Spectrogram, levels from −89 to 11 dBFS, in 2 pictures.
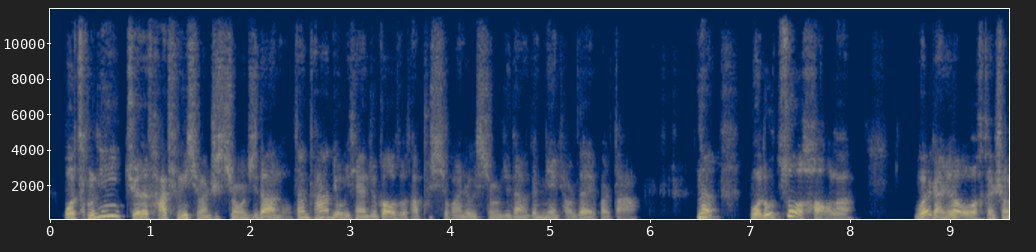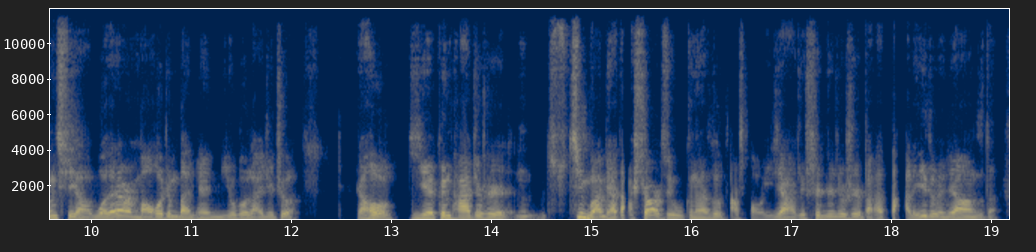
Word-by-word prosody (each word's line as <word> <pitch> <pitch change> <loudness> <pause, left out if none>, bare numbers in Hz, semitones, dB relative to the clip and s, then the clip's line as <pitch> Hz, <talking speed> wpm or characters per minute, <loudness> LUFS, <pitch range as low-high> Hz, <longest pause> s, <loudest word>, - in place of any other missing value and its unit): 我 140 +1 +6
曾 170 +6 0
经 285 +1 +3
觉 - - +2
得 145 - +6
他 160 - +2
挺 165 0 0
喜 130 -8 -3
欢 110 -1 -2
吃 115 - -4
西 135 - -3
红 125 - 0
柿 110 - -6
鸡 115 - -6
蛋 130 -5 +4
的， 100 -1 -14
但 185 0 -2
他 185 +3 0
有 115 - -3
一 - - -3
天 135 +3 -3
就 140 - -4
告 120 - +4
诉 115 - -7
我， - - -5
他 130 - -5
不 130 - -21
喜 - - -8
欢 105 -1 -7
这 110 - -5
个 110 - -5
西 115 +2 -8
红 115 - -6
柿 - - -8
鸡 110 - -7
蛋 110 -3 -4
跟 115 - -6
面 120 0 -4
条 105 -1 -10
儿 - - -8
在 120 0 -1
一 105 - -6
块 110 +1 -7
搭， 95 -2 -9 0.6
那 - - +4 0.3
我 135 +1 +5
都 215 - +4
做 270 +8 +4
好 95 - 0
了， 100 +3 -5 0.6
我 - - +5
也 - - +1
感 - - +1
觉 135 - -2
到 - - +7
我 125 +1 +2
很 125 -2 -5
生 135 +6 0
气 140 -3 -1
啊， 110 - 0
我 110 +2 -1
在 - - +7
那 155 - +6
儿 140 -2 +5
忙 120 +2 +1
活 145 - +3
这 145 - -2
么 135 - -3
半 120 -3 +1
天， 120 0 -5
你 105 - -8
就 120 +2 -4
给 - - -6
我 - - 0
来 110 -1 -3
句 120 +1 -7
这。 - - -4 0.6
然 120 - -1
后 140 -6 +4 0.2
也 120 -2 +2
跟 150 +6 +3
他 145 0 +4
就 150 +1 -2
是 125 -6 -1
嗯， 135 0 -9 0.4
尽 230 -2 +4
管 130 - +4
比 125 - -2
他 125 - +4
大 - - -1
12 160 -1 +4
岁， 125 0 -5
我 110 -2 -3
跟 115 - -7
他 125 0 0
都 130 0 -4
大 130 - -6
吵 105 -5 -12
一 100 - -14
架， 115 -4 +1
就 120 +2 -7
甚 145 +4 -4
至 140 - -4
就 135 0 -3
是 130 -1 -4
把 - - -3
他 130 +4 -2
打 - - -3
了 115 - -5
一 145 +4 0
顿 130 -4 -3
这 120 - -5
样 110 -2 +3
子 105 - -9
的。 105 +1 -13
125 Hz, 355 characters per minute, -23 LUFS, 110-140 Hz, 0.6 s, 到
